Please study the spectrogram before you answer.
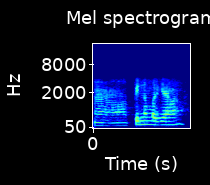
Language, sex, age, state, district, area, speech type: Hindi, male, 60+, Madhya Pradesh, Bhopal, urban, conversation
